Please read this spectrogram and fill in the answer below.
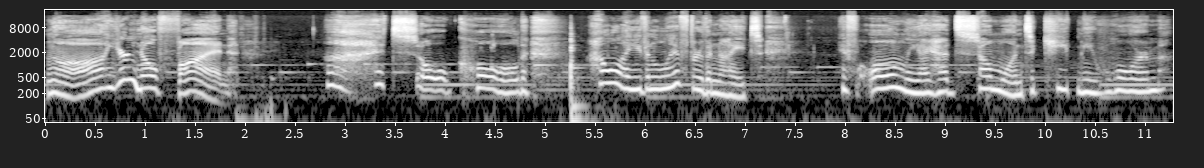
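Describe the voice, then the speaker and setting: A woman acts a pampered, flirtatious visual novel character. The delivery is coy and theatrical, swinging widely in pitch, with music clearly behind it. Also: lively intonation, takes it slowly, a little mellow. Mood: plaintive, coy. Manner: coy, dramatic complaining.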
